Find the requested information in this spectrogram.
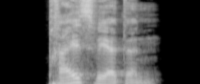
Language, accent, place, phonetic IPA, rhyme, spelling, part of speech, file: German, Germany, Berlin, [ˈpʁaɪ̯sˌveːɐ̯tn̩], -aɪ̯sveːɐ̯tn̩, preiswerten, adjective, De-preiswerten.ogg
- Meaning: inflection of preiswert: 1. strong genitive masculine/neuter singular 2. weak/mixed genitive/dative all-gender singular 3. strong/weak/mixed accusative masculine singular 4. strong dative plural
